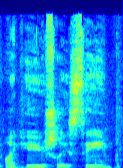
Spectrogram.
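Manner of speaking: ordinary talk, nothing marked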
